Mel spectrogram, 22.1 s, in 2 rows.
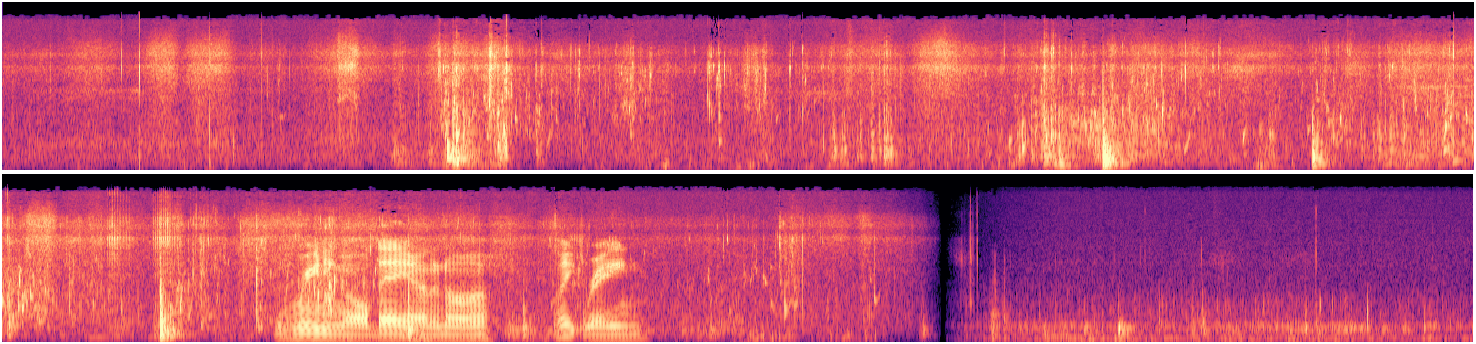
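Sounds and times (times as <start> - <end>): light rain falling: 0.0 - 17.9
raindrops tapping and splashing: 7.4 - 17.2.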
